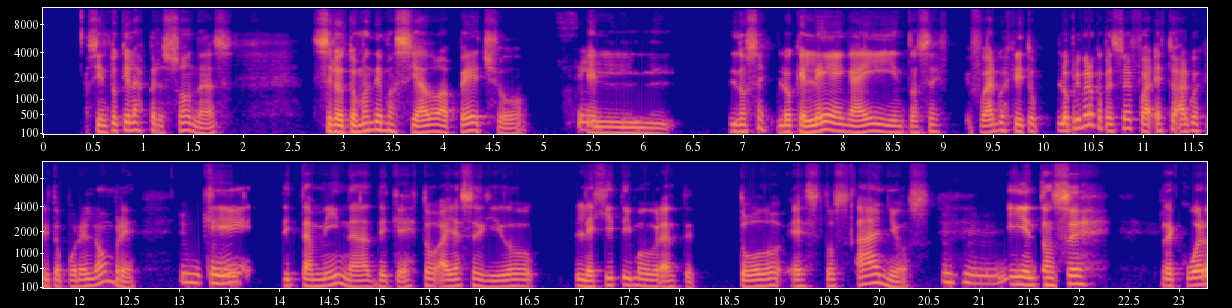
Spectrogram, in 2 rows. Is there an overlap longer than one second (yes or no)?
no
